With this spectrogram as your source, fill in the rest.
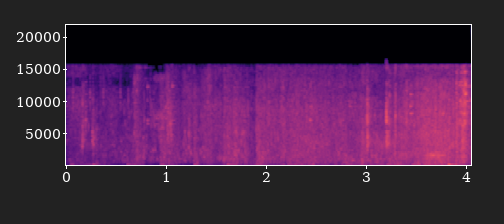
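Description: Hooves splash through shallow water.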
